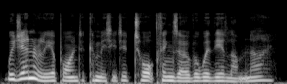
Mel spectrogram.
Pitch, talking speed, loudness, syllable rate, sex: 180 Hz, 250 wpm, -16 LUFS, 7.8 syllables/s, female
